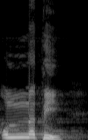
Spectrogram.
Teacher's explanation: यानी न दो बार आ रहा है और तय पे छोटी की मात्रा लग रही है, क्योंकि ती को हम ज्यादा लंबा नहीं खींच रहे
